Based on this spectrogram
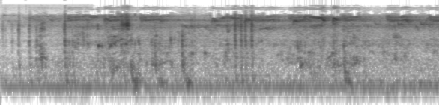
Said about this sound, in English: a cypress swamp, captured a video of an alleged ivory bill taking flight, flapping off through the forest.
